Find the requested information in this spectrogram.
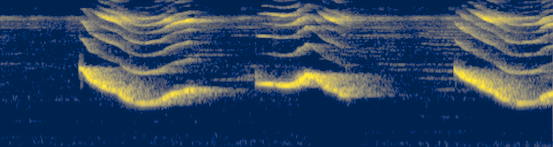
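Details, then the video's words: Laughingthrush master song used to train other birds: three rich whistles, each sweeping downward and trailing off, the second rising and then falling, set apart by short pauses with no other sounds. "Burung Poksay Masteran"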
